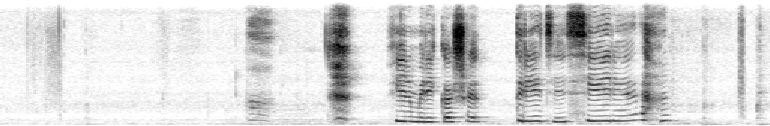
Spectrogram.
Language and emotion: Russian, sad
